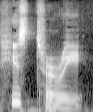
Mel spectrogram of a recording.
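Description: Each syllable is said separately and fully. "美国人读成history，它分开读"

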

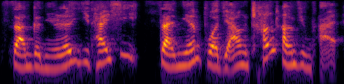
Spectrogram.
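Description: It is read in Tianjin dialect.

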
